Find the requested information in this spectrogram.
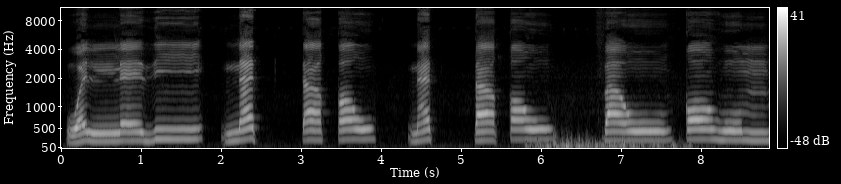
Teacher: Walladhi hujung lidah keluarkan sikit daripada gigi gunting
